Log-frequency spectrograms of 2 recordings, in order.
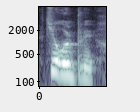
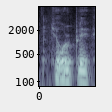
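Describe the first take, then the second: First: Said in the usual way. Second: Much softer, muttered low echo of the punchline; quiet aside. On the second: Shown as a demonstration. Repeating the punchline to the viewers, muttered much softer. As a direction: drop it to a low aside under your breath.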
